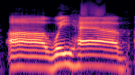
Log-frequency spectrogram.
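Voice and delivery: usual speaking voice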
